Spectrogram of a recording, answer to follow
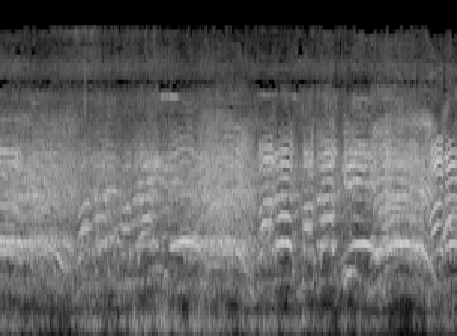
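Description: A crowd of schoolchildren shouting and cheering together, many voices overlapping, growing louder about halfway through.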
